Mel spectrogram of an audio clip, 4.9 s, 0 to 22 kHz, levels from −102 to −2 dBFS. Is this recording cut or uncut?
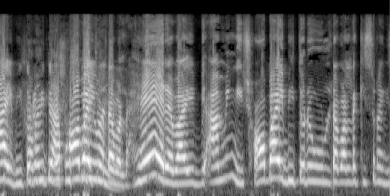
uncut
